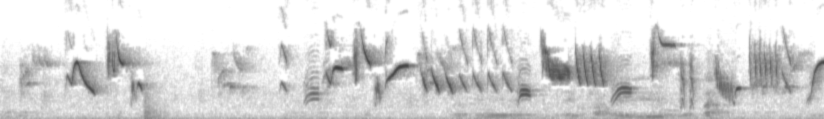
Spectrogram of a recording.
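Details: Black-throated canary from Africa in sustained, energetic song: many quick rising and falling whistles, stuttering pulsed trills and sharp chips in varied sequence, with some softer lower tones briefly beneath the middle section.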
